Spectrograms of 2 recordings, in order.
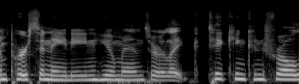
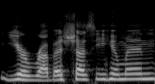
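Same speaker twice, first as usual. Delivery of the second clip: ordinary talk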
